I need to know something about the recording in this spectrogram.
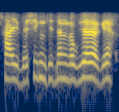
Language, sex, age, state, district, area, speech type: Manipuri, female, 30-45, Manipur, Kangpokpi, urban, conversation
